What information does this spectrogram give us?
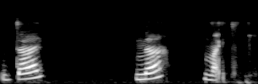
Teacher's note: it only has 3 syllables because we have two diphthongs. We have die and might at the end, so it's only 3 syllables.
